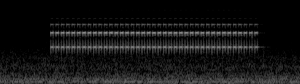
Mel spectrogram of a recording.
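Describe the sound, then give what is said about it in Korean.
A telephone rings once in a single two-second burst, a high, rapidly trilling electronic warble that sounds steady and fairly loud, then stops, leaving a faint background hiss. No one speaks. “아, 지금이 몇 시인 줄 알고 전화를 했나?”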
